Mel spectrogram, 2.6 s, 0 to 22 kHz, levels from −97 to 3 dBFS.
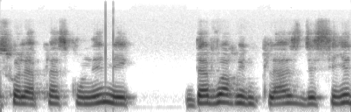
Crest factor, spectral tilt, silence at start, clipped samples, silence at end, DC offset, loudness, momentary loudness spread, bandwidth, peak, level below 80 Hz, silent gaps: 16 dB; -3.5 dB/octave; 0 s; under 0.1%; 0 s; under 0.1%; -25 LUFS; 5 LU; 15.5 kHz; -8 dBFS; -80 dBFS; none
